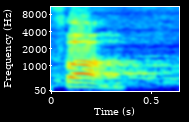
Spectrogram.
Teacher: ऊपर के दांतों के किनारे और निचले होठ के तर हिस्से से अदा होता है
